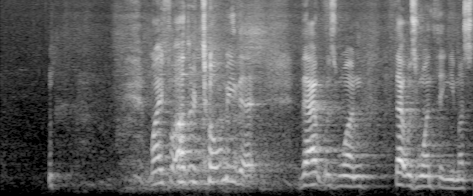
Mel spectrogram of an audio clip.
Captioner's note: chuckles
